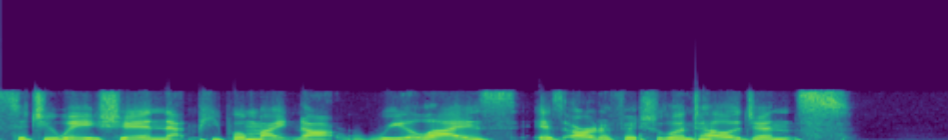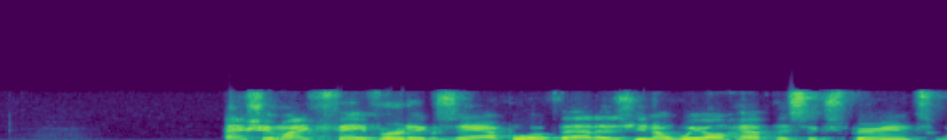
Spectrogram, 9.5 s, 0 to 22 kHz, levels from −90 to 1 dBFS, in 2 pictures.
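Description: Packet loss on an ADPCM call at 3.18–3.22 s: a 20 ms hard-edged silence, likely one lost packet, after which the desynchronised decoder brings the speech back with brief distortion.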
